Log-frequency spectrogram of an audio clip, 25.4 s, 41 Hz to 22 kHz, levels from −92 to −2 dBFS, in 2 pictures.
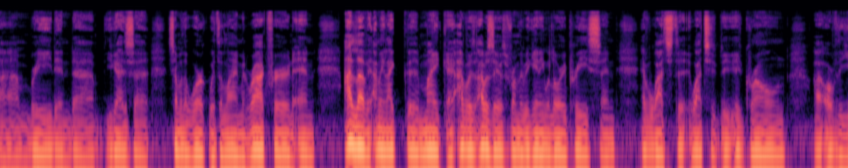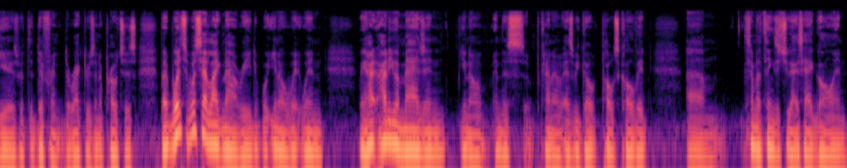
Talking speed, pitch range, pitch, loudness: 220 wpm, 70-85 Hz, 75 Hz, -32 LUFS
